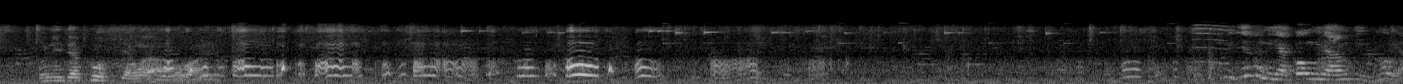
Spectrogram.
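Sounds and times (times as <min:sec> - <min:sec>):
baby crying and whimpering: 0:01.4 - 0:08.5, 0:11.2 - 0:12.4.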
